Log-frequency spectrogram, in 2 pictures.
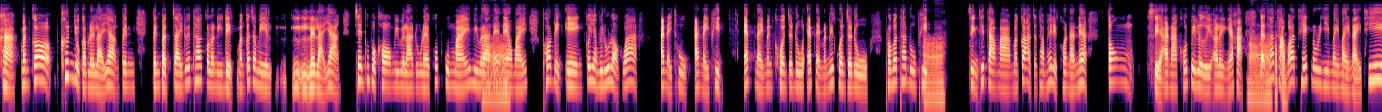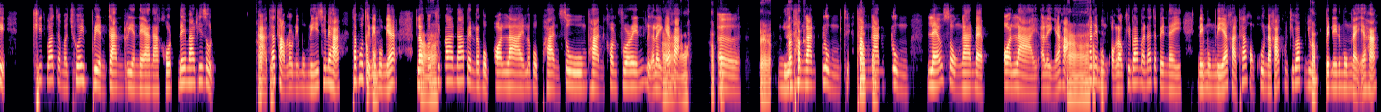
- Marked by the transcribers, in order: other background noise; tapping; in English: "คอนเฟอเรนซ์"
- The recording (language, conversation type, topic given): Thai, unstructured, คุณคิดว่าอนาคตของการเรียนรู้จะเป็นอย่างไรเมื่อเทคโนโลยีเข้ามามีบทบาทมากขึ้น?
